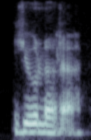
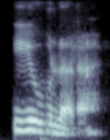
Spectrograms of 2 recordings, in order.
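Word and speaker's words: iolaire: The most common one found, and somebody's just put one in the chat box, is eulera. Pronunciation is tricky, so try with me. Eulera. Eulera.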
